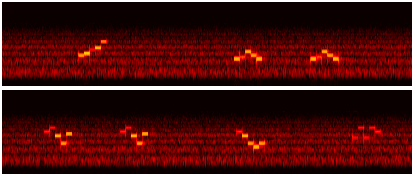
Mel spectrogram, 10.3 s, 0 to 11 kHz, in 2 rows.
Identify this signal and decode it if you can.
Five-tone selective call (ZVEI), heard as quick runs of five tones, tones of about 70 ms, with radio hiss. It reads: 34670 12531 12531 99738 99738 97313 66669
